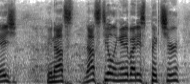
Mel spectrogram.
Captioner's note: audience laughing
